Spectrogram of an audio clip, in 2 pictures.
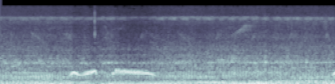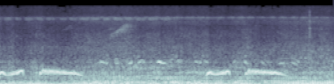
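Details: Ground decoy spotted dove cooing in three evenly spaced phrases, each a quick rising note and a longer bowed coo about two and a half seconds apart, over a continuous low engine-like hum.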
